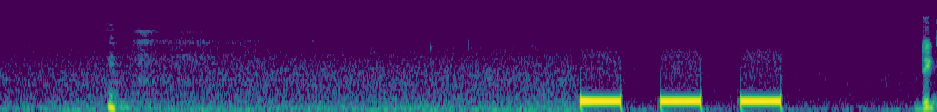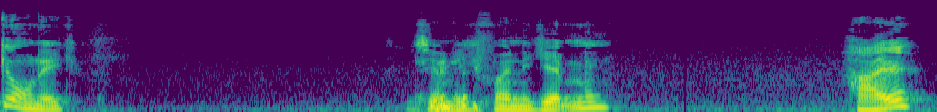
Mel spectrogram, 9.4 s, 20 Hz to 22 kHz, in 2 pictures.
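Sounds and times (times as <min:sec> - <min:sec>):
electronic ringback tones on a phone line during an outgoing call: 0:02.9 - 0:03.9
speech: 0:04.6 - 0:05.3, 0:06.7 - 0:07.8, 0:08.9 - 0:09.3.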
